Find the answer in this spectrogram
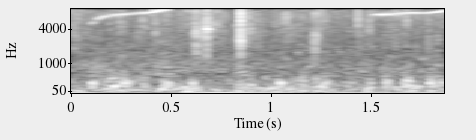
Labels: {"label": "biophony, dolphin", "recorder": "SoundTrap 500"}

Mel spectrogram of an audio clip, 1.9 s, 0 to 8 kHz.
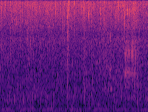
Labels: {"label": "biophony", "recorder": "SoundTrap 300"}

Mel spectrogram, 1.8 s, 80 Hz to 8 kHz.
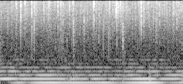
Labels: {"label": "biophony, midshipman", "recorder": "SoundTrap 500"}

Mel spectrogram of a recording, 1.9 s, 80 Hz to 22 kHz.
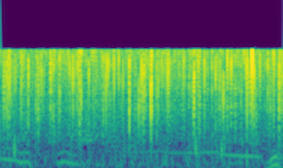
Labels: {"label": "biophony, cascading saw", "recorder": "SoundTrap 600 or HydroMoth"}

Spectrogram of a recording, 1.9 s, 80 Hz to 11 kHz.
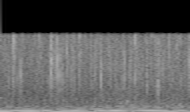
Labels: {"label": "biophony, midshipman", "recorder": "SoundTrap 500"}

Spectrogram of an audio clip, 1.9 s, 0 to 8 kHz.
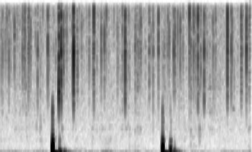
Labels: {"label": "biophony, double pulse", "recorder": "SoundTrap 300"}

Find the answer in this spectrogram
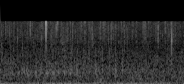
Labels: {"label": "biophony, rattle response", "recorder": "SoundTrap 500"}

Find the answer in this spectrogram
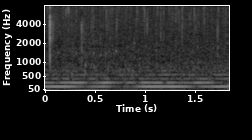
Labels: {"label": "biophony, midshipman", "recorder": "SoundTrap 500"}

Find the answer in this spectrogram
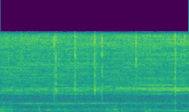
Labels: {"label": "anthrophony, boat engine", "recorder": "HydroMoth"}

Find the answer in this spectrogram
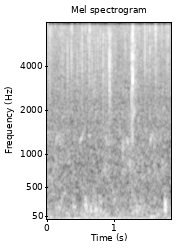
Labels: {"label": "biophony", "recorder": "SoundTrap 500"}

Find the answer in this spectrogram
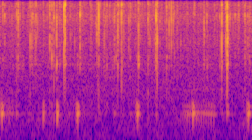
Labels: {"label": "ambient", "recorder": "HydroMoth"}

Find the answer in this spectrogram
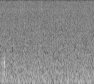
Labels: {"label": "ambient", "recorder": "HydroMoth"}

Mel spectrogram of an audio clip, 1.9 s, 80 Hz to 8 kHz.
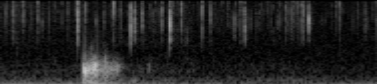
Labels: {"label": "biophony, low growl", "recorder": "SoundTrap 300"}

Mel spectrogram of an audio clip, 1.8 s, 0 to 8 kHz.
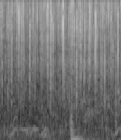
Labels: {"label": "biophony, cascading saw", "recorder": "SoundTrap 600 or HydroMoth"}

